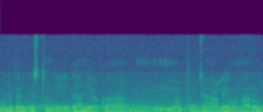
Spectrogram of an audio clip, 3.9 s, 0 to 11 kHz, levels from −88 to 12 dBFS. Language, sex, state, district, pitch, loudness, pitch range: Telugu, male, Andhra Pradesh, Manyam, 115 Hz, -17 LUFS, 110-120 Hz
